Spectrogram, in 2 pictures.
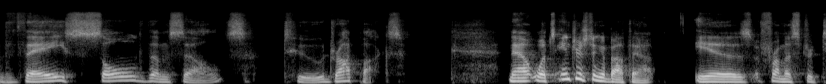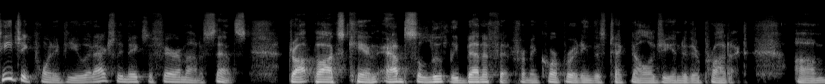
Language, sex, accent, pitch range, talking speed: English, male, American, 100-135 Hz, 135 wpm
